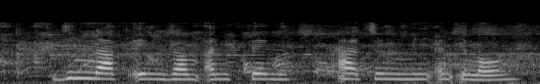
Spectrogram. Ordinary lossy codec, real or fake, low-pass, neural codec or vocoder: AAC, 32 kbps; real; 7.2 kHz; none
